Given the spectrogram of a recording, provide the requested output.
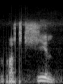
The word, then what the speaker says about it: Rothschild: Jadi waktu itu Zionisme mengandalkan proyek-proyek Rothschild ya, bacanya sebenarnya yang benar katanya Rothschild ya, karena SCHILD itu bukan child tapi bicara adalah shield dari bahasa Jerman kuno yang artinya ya shield kalau kita sekarang bahasa Inggris itu tameng.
